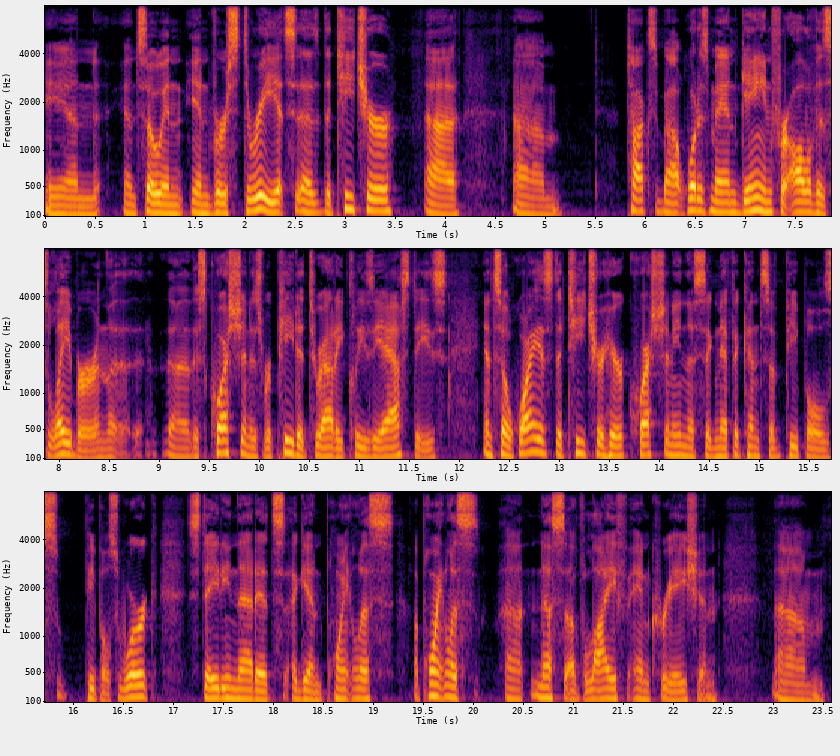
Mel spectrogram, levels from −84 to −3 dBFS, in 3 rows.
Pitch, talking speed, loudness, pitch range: 135 Hz, 150 wpm, -18 LUFS, 125-150 Hz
